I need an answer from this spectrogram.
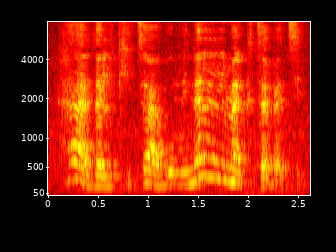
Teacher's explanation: We will replace sukun with fatha because of the kasra before. And we will pronounce the lam because mim is the moon letter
